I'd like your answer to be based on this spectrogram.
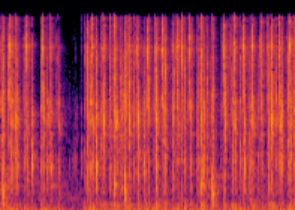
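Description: Fingertips of both hands type continuously on the keycaps of a black plastic RGB mechanical keyboard with blue switches, producing fast, bright, sharp clicks. The typing runs steadily except for a brief pause near the one-second mark, and each click dies away almost instantly.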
